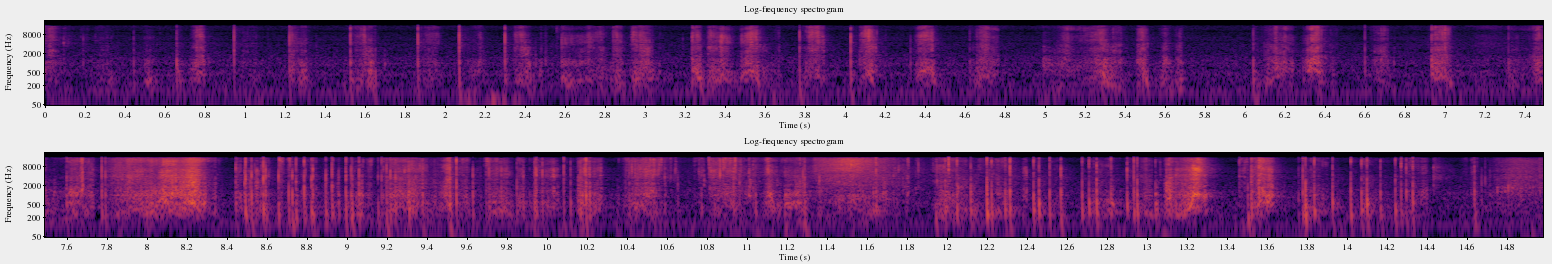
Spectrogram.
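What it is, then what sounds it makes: Coated canvas tote bag. Long lavender acrylic nails rapidly scratch and tap across the front panel of a large teal tote bag printed with a French design, made of coated canvas or vinyl and standing upright and hollow. The result is a dense stream of dry, zipper-like scratches and quick muted taps, with louder, brighter scraping bursts around the middle and near the end.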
